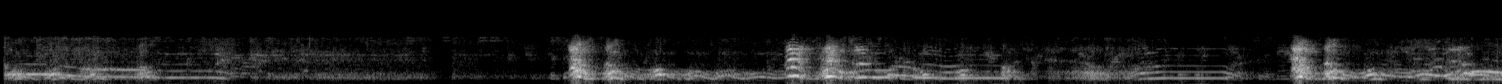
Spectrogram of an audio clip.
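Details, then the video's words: Two Great Pyrenees dogs howling together, one joining in with his first real howl that ends in a high falsetto; long wavering tonal howls in several bouts separated by short pauses, with overlapping voices. "Howling Great Pyrenees"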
